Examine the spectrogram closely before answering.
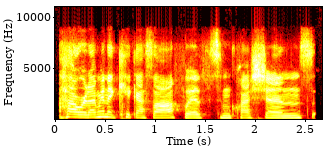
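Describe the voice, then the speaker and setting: A woman's voice: mid-range voice, normal speed, dry recording, muffled recording. A woman, guest co-hosting a podcast and asking an author questions. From Boston area, South Shore. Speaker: guest co-host. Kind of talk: interview questions.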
